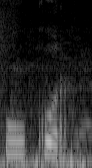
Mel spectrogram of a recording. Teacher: dilafalkan sebagai bunyi U tinggi bawah belakang bundar apabila berada pada silabel tertutup seperti pada kata ukur.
